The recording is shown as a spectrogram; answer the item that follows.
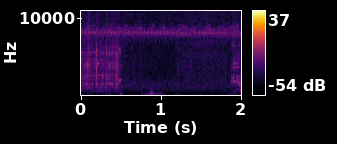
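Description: Small motor driving the geared mechanism of a model sign, running with a rattle and cutting off abruptly about half a second in; a single low thud follows.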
